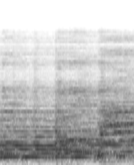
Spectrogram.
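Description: Live worship music: a man singing into a microphone, with other voices and instrumental accompaniment.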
